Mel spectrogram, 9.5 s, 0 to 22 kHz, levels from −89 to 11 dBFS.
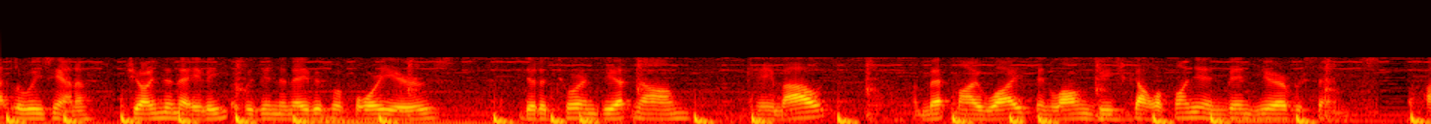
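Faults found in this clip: Nothing stood out on listening; no issues to log against this clip.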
